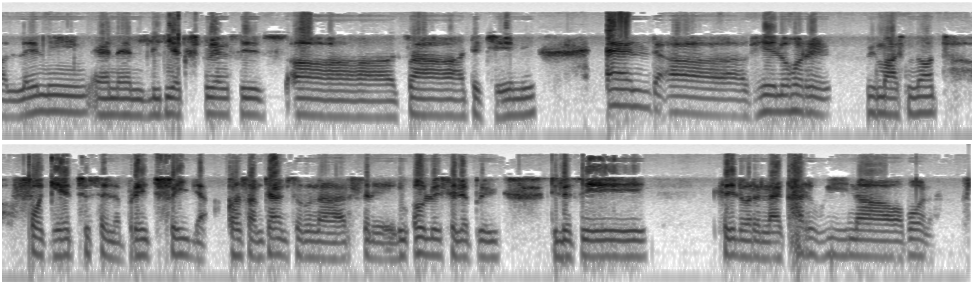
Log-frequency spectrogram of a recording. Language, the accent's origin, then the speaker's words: English; South Africa; as a South African Renale, like our music is it's rich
